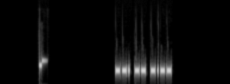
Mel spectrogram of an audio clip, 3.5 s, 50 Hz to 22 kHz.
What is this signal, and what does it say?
Morse code, heard as a keyed tone, about 50 wpm, 700 Hz. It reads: GMY
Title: USA Call Sign Postfixes - 3 Letters 50wpm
